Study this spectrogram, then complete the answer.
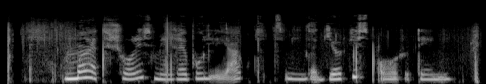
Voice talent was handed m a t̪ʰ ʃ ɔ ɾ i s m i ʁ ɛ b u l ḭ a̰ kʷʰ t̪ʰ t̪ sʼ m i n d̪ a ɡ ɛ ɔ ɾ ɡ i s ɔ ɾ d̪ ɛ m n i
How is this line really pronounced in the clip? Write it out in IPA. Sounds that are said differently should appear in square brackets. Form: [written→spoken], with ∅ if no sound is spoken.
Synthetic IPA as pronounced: m a t̪ʰ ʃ ɔ ɾ i s m i ʁ ɛ b u l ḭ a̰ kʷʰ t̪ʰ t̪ sʼ m i n d̪ a ɡ [ɛ→i] ɔ ɾ ɡ i s ɔ ɾ d̪ ɛ [m→∅] n i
